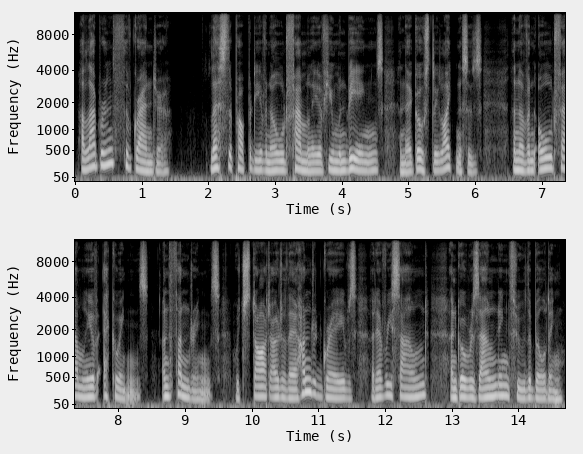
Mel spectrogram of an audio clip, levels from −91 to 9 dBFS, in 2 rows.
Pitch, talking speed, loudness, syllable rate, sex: 155 Hz, 175 wpm, -18 LUFS, 5.4 syllables/s, female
